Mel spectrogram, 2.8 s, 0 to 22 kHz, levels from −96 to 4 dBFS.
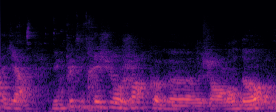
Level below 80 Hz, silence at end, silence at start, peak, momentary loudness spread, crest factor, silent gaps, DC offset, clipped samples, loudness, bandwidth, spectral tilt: -68 dBFS; 0 s; 0 s; -20 dBFS; 11 LU; 18 dB; none; under 0.1%; under 0.1%; -39 LUFS; 10 kHz; -8 dB/octave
